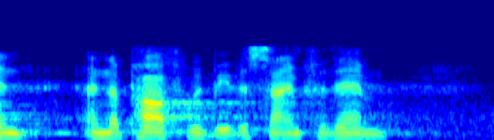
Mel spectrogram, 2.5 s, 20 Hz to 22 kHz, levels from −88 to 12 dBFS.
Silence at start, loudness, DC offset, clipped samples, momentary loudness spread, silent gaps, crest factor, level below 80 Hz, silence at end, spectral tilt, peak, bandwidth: 0 s; -33 LUFS; under 0.1%; under 0.1%; 12 LU; none; 22 dB; -78 dBFS; 0.55 s; -4 dB/octave; -12 dBFS; 5.6 kHz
